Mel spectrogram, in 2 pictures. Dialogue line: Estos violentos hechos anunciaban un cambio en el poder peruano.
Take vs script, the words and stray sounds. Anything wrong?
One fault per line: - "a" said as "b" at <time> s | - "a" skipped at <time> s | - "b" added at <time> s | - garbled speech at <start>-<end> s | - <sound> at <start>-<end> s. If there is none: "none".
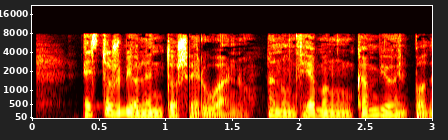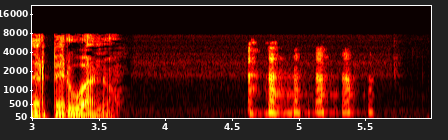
- "hechos" said as "peruano" at 1.1 s
- "en" skipped at 2.7 s
- laugh at 4.6-5.6 s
